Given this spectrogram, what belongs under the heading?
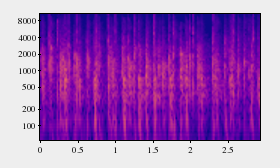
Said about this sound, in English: Round of applause for those of you.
